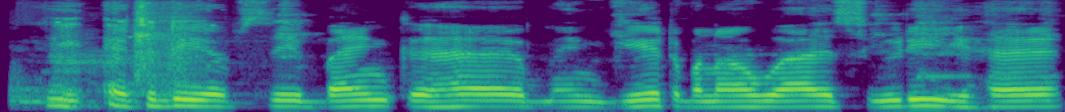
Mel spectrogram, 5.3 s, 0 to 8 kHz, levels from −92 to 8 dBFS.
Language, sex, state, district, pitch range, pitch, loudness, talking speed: Hindi, male, Bihar, Purnia, 155-165 Hz, 160 Hz, -14 LUFS, 125 wpm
